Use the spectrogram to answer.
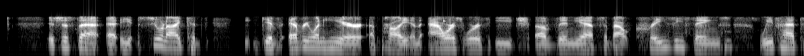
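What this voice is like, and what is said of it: Hoarse, fading voice. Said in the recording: “I'm losing my voice this morning.”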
